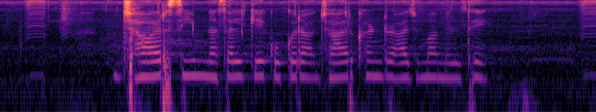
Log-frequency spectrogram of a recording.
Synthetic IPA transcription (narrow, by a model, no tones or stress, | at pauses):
d͡ʒʱaːɾsiːmnəsəlkekʊkɾad͡ʒʱaːɾkʰə̃ɳɖɾaːd͡ʒmãmɪlt̪ʰeː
